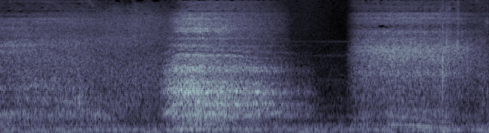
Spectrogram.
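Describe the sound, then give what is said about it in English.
Deep, slow breathing from a person feeling dizzy: two long, airy breaths, the first louder, separated by a brief silence, over a soft steady hiss. “Just breathe a couple times.”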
